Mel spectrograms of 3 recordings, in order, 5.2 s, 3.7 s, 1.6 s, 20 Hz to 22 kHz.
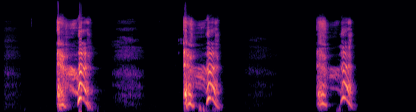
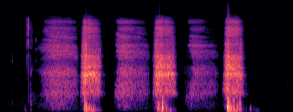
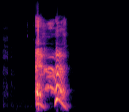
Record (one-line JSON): {"three_cough_length": "5.2 s", "three_cough_amplitude": 32768, "three_cough_signal_mean_std_ratio": 0.34, "exhalation_length": "3.7 s", "exhalation_amplitude": 32768, "exhalation_signal_mean_std_ratio": 0.44, "cough_length": "1.6 s", "cough_amplitude": 32767, "cough_signal_mean_std_ratio": 0.36, "survey_phase": "beta (2021-08-13 to 2022-03-07)", "age": "45-64", "gender": "Female", "wearing_mask": "No", "symptom_none": true, "smoker_status": "Ex-smoker", "respiratory_condition_asthma": false, "respiratory_condition_other": false, "recruitment_source": "REACT", "submission_delay": "2 days", "covid_test_result": "Negative", "covid_test_method": "RT-qPCR", "influenza_a_test_result": "Negative", "influenza_b_test_result": "Negative"}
